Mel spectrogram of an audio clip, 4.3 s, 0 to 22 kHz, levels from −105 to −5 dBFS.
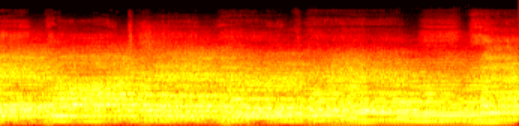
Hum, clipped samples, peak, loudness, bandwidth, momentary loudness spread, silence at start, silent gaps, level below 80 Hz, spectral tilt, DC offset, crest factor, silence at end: none; under 0.1%; -4 dBFS; -17 LUFS; 10.5 kHz; 2 LU; 0 s; none; -62 dBFS; -6 dB/octave; under 0.1%; 12 dB; 0 s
